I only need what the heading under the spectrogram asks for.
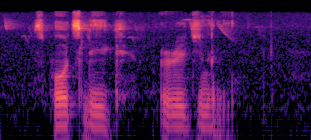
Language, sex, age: English, male, 19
